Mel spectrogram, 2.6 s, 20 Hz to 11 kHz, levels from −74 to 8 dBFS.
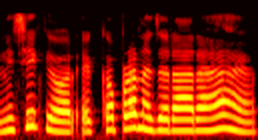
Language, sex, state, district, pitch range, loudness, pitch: Hindi, female, Jharkhand, Garhwa, 260-295 Hz, -14 LUFS, 270 Hz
